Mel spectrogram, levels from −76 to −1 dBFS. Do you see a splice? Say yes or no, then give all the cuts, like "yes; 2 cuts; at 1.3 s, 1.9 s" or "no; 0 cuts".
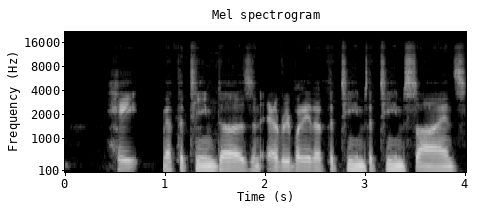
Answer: yes; 2 cuts; at 1.0 s, 3.0 s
